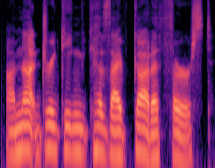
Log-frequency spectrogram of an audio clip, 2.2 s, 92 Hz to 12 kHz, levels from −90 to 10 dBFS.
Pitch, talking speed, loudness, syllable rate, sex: 145 Hz, 220 wpm, -18 LUFS, 5.9 syllables/s, female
